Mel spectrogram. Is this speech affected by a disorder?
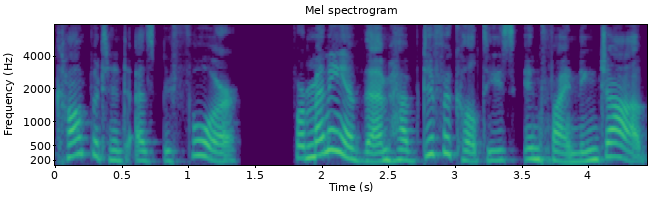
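No.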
